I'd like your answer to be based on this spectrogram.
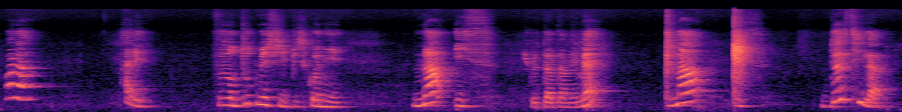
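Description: A woman in her thirties teaching young children remotely, spelling out syllables slowly and clearly as she claps. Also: fairly high pitch, wildly swooping pitch. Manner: slow, clear, exaggerated syllable clapping. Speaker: preschool teacher. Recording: echoey room with faint noise.

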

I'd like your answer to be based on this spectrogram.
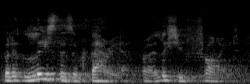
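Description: A man's voice: a little high, fairly quick, dark tone. A man giving an informal, chatty tech talk at a live event, with frequent ums and tag questions. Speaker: speaker presenting a project. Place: large echoey hall. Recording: echoey hall, faint room noise.

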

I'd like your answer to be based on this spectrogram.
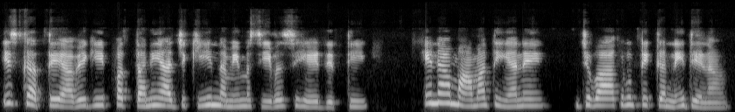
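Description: A woman's voice: a little high, normal speed, dry recording, natural voice. A woman voicing a bitter old grandmother who scolds and blames her granddaughter. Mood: scornful. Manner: scolding, spiteful. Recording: dull, dry home recording.

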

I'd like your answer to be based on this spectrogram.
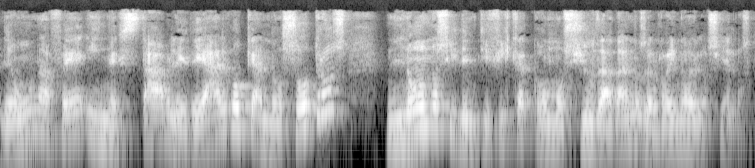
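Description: A man's voice: on the high side, mellow, reverberant. A man preaching a Bible teaching, emphatic and repeating phrases for stress. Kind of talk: sermon-style Bible teaching.

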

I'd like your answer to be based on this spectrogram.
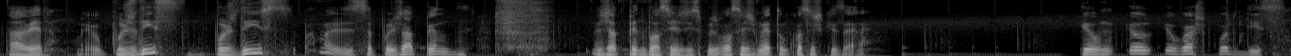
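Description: A man's voice: mid-range voice, gravelly, warm tone, soft background music. A man, casually walking viewers through settings in a screen-recorded tutorial, meandering and restarting his sentences. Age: 50s. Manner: meandering, halting explanations with frequent restarts. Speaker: gaming channel host.

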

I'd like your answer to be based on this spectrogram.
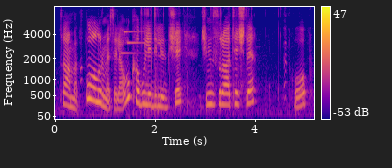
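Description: A woman's voice: high-pitched, fairly bright tone, a little hiss or hum. A woman casually commenting on a mobile game as she plays, chatty and easily exasperated, often repeating herself.

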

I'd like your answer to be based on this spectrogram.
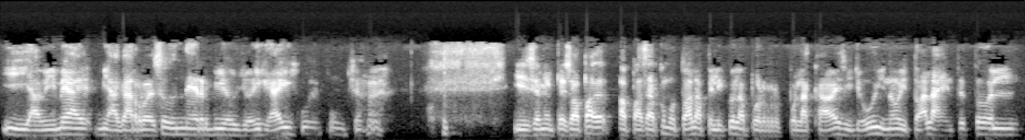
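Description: Husky man telling stories. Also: mid-range voice, fairly quick, few pauses, dry recording, lo-fi sound. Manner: animated anecdotes, acts out voices, laughs often. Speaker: former footballer interviewed. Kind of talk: casual interview storytelling.

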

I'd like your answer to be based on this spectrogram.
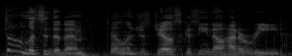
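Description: A man casually playing a game with a friend, reading its dialogue aloud in voices and reacting with animated exclamations. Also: on the high side, quick pace. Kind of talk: casual gameplay chat, voicing dialogue.

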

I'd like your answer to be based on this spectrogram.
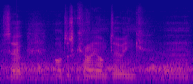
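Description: Speaking a little slowly in a mid-range, level voice, a man walks the camera through his vegetable allotment in a casual tour. The gardener, who also hosts the show, rambles step by step through his planting, with lots of fillers and restarts. Noisy outdoor camera sound carries a rural ambience.

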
